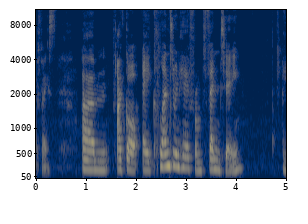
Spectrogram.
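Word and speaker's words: Total Cleans'r: pronunciation i called it cleanser hunter that's what it says total clean s apostrophe r it's like cleanser but the the apostrophe is where the e would be cleanser are we pronouncing that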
